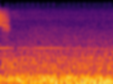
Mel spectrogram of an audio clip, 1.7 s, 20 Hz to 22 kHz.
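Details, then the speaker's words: Toyota RAV4 on highway after transmission swap to cure a shudder, now shifting properly on the on-ramp at 68: constant low road rumble, no shudder or surging; drivetrain smooth, car much better. "at 68 so that's that's a lot better than trying to switch into drive 240 miles now that makes a lot more sense"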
